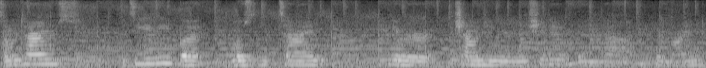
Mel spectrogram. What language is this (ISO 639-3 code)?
eng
